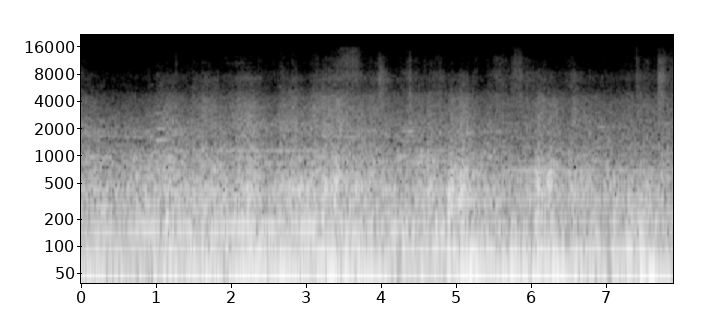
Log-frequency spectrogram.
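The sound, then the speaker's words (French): Steady interior rumble of an RER A suburban train running from La Défense toward Saint-Germain-en-Laye: a loud, continuous low roar with faint rattling throughout. “On est donc avec vous à La Défense et on va vous accompagner sur ce trajet jusqu'au terminus du RER A à Saint-Germain-en-Laye où vous enseignez donc à Sciences Po.”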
